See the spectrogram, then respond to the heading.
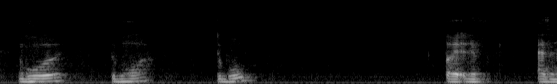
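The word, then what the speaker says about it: Guy Debord: Now he's French so it's I'm going to pronounce it in a the best French the faux French way I can. Good boy the boy.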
